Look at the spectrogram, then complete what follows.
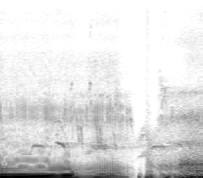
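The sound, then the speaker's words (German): A giant snores loudly enough to shake the whole house: a loud, deep snore rumbles with a growling rasp for about a second, then trails into a rough, breathy exhale. It is isolated, with no talking. “Und dann fängt er an zu schnarchen.”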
